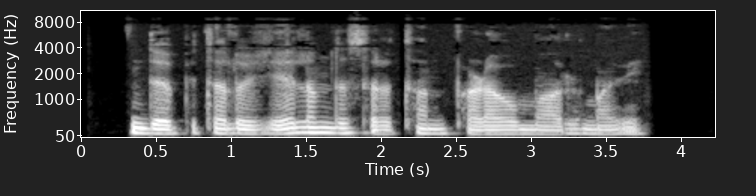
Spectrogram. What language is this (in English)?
Pashto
